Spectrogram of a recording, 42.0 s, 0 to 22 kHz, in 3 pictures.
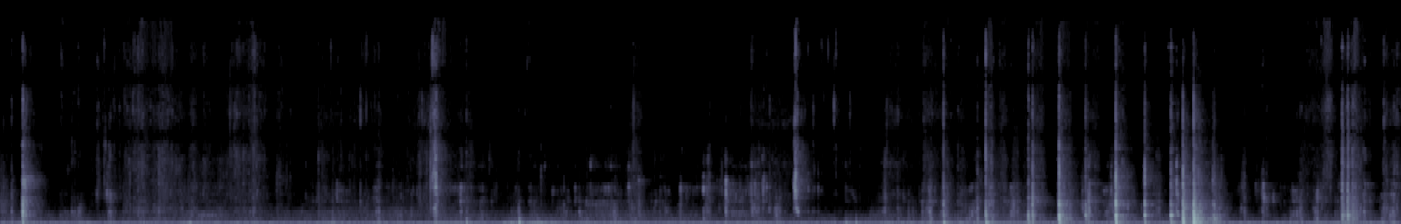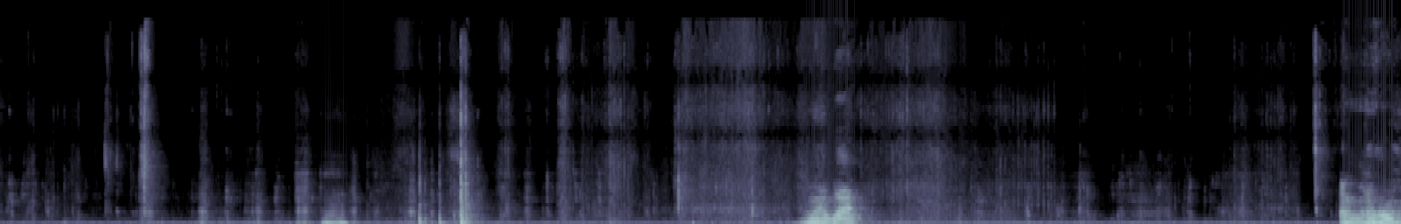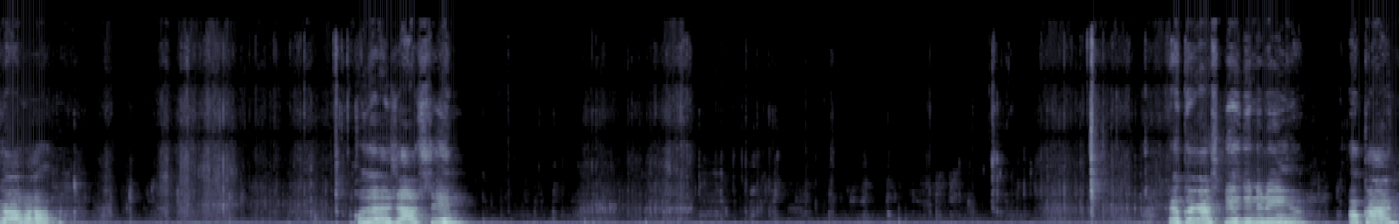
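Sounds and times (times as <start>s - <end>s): food crunching: 0.0s - 22.0s, 22.6s - 27.4s, 28.6s - 31.6s, 32.8s - 39.7s
person chewing with mouth clicks: 3.2s - 11.7s, 12.4s - 20.9s, 24.0s - 27.4s, 33.3s - 39.6s.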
